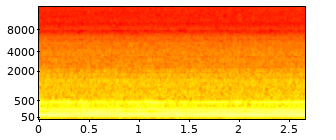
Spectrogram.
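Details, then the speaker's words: ILG Industries Panel Mount 163 fan, late model, 2-speed GE split-phase motor started directly on high (4-pole, about 1725 rpm), picks up quickly: steady even hum, clean unwavering tone, no rubbing or rattle. Normal high-speed running. "And then I will start it up one time directly on high speed so you get to see how it accelerates, going from 0 to warp speed. All right, here we go. High speed. Picks up pretty quickly."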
